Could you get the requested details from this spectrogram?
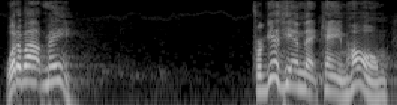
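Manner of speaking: high, loud "what about me" cry; a wounded, self-pitying outburst; indignant cry. Acted. Elder son demanding attention from his father.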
